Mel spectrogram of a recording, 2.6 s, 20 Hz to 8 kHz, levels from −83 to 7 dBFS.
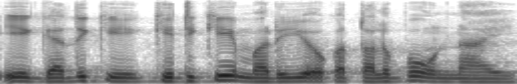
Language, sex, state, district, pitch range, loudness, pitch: Telugu, male, Telangana, Adilabad, 125-145 Hz, -15 LUFS, 130 Hz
